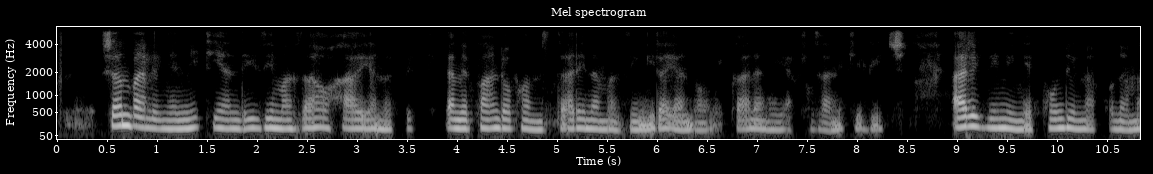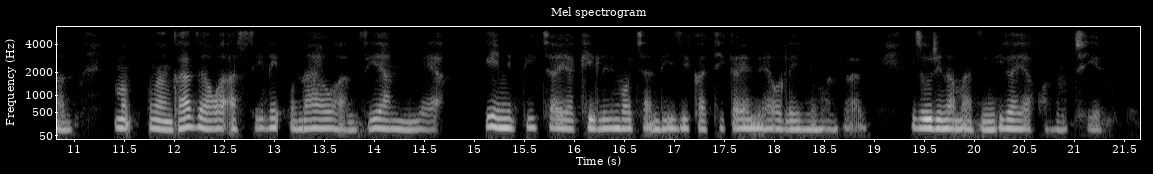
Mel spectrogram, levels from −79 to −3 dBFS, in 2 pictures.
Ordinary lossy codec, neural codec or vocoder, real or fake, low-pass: Opus, 64 kbps; codec, 16 kHz in and 24 kHz out, 0.8 kbps, FocalCodec, streaming, 65536 codes; fake; 5.4 kHz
